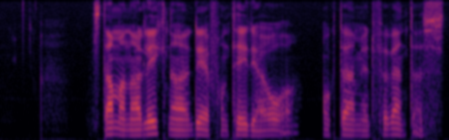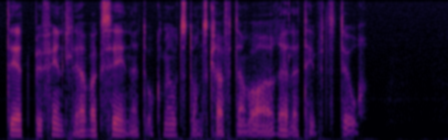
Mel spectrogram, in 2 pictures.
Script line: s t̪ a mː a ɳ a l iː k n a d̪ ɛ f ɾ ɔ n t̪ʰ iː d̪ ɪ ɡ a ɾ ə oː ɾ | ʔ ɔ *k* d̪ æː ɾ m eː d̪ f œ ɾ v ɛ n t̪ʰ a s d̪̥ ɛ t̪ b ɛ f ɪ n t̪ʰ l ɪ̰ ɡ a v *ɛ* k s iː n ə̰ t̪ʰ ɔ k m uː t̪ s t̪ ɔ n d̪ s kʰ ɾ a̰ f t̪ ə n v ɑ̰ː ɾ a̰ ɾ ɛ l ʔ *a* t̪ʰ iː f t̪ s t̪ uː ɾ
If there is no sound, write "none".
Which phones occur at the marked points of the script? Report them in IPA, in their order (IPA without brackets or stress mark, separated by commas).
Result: k, a, a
